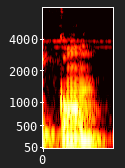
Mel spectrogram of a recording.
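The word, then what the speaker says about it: comb: है उसके ठीक पहले अगर बी आता है तो वहां पे बी को नहीं पढ़ा जाता है वो साइलेंट हो जाता है ठीक है जैसे की कॉम यह जो सी ओ एम दी है कॉम मतलब क्या होता है कंघी होता है तो सी ओ एम बी कॉम इसको हम लोग यहां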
